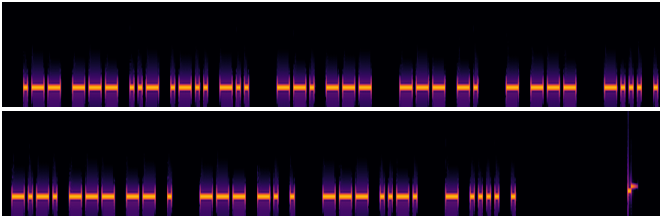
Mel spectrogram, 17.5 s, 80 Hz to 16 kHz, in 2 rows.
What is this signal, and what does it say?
Morse code, heard as a keyed tone, about 22 wpm, 700 Hz. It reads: WOULD GO ON TO BECOME ONE OF THE
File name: practice / 22wpm / Sets of 8 Words - 22wpm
